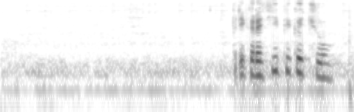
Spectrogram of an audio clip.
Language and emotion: Russian, neutral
